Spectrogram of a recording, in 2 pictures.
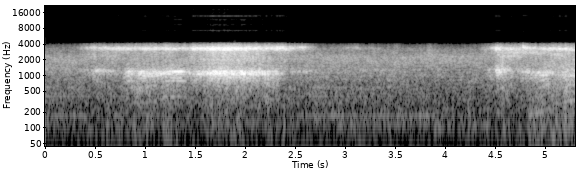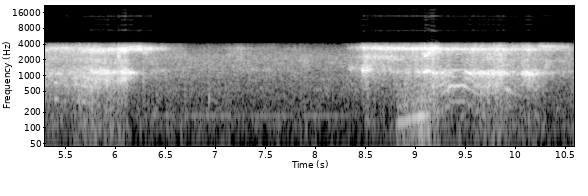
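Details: Adult man snoring: loud, harsh, drawn-out snores roughly every four seconds, about 15 breaths a minute; snoring.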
